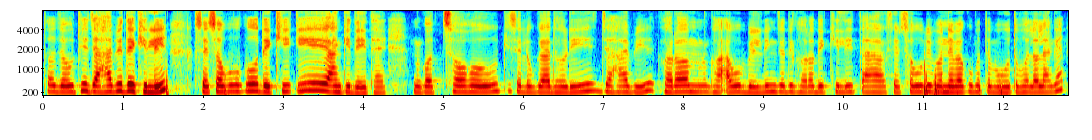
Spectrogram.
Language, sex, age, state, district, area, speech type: Odia, female, 45-60, Odisha, Kandhamal, rural, spontaneous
